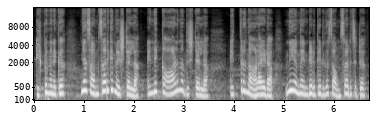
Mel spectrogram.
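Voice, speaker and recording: A woman's voice: high voice, expressive, fairly quick, dark tone. A woman reading a hurt pregnant wife. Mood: reproachful. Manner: pleading, reproachful.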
